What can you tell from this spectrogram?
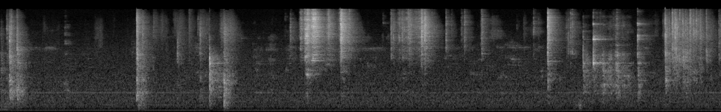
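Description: Metal spoon and small bowl clinking and knocking on and off as melted dark chocolate is stirred, a dozen or so separate sharp clicks and knocks, some with a short ring.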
